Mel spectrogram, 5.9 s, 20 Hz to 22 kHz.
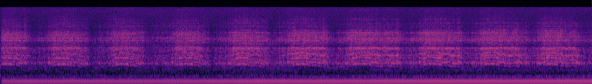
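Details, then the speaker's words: AMD X570 motherboard chipset fan: rough scraping grind pulsing about four times a second over steady low hum; worn fan bearing, fixed by replacing the chipset fan. "uh but yeah then eventually it started making this weird freaking grinding noise that was so annoying take a listen"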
